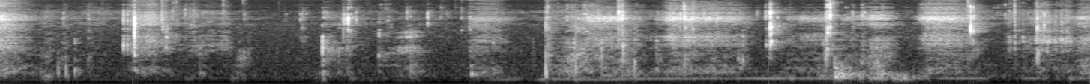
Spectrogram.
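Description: A person chewing food close to the microphone: soft, irregular wet clicks and smacks of chewing and biting.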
